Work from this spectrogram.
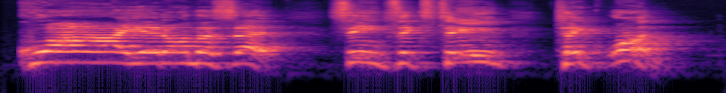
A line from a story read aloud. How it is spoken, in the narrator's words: The guy with the clapperboard shouts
